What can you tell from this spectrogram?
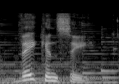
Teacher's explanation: Remember to stress the first syllable in the word vacancy.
